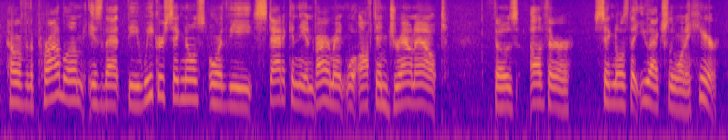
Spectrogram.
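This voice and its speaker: A man speaks in a fairly high-pitched voice as the host of an instructional video. His delivery is casual but methodical, laying out each point step by step. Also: moderate pace, poor audio.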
